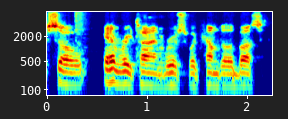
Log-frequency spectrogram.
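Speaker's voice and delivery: normal talking voice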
